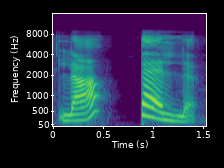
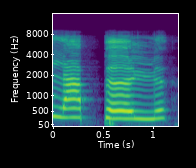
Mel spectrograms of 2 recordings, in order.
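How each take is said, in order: First: The word ends on the L with no vowel. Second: A vowel sound is heard after the final L. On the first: The speaker calls it right. "je ne prononce pas le E" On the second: The speaker calls it wrong. "je ne dis pas la pelle. C'est faux"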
